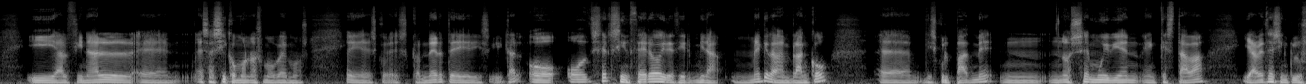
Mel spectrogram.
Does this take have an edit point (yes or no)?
yes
